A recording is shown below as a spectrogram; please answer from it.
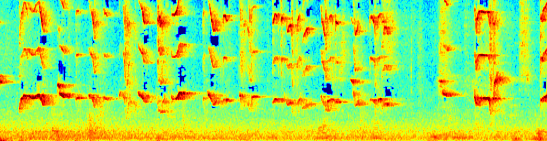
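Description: Dry-erase marker squeaking on a whiteboard as words are written: a quick run of short, high squeaks, one per stroke, with a brief lull about six seconds in.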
